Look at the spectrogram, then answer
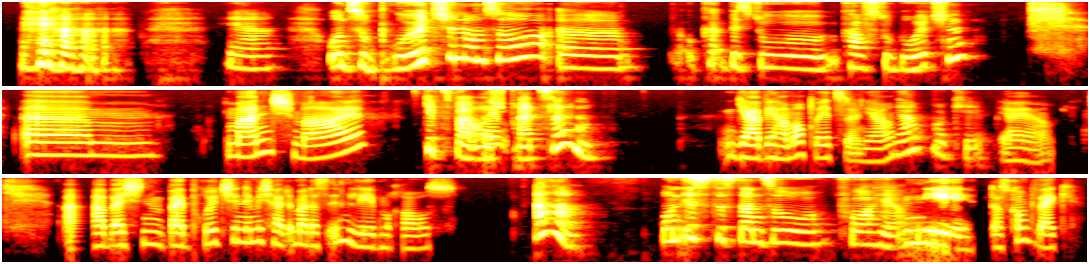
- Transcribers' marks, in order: laughing while speaking: "Ja"; other background noise; tapping; drawn out: "Ähm"; distorted speech
- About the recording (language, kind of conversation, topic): German, unstructured, Magst du lieber süße oder salzige Snacks?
